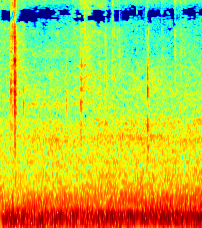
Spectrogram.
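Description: A low, steady rumble with a few light clicks of small plastic toy cars being handled, the sharpest just after the start.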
